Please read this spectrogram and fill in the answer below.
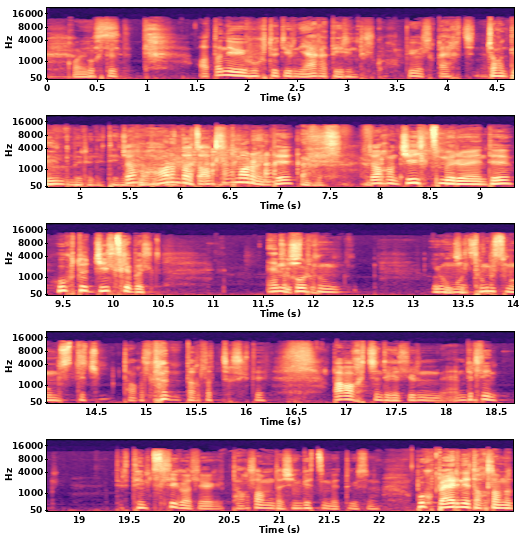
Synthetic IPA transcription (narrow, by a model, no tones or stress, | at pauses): xuxt̪ʰuːt̪ | ɔ̰t̪ɔːniːxuːxt̪ʰuːt̪jeɾɘ̆njaːʁaːt̪eɾɘ̆nt̪ʰɵ̥ɮɡuʁɔpʲiɔɮɢaχt͡ɕʰɪ̥nat͡ɕɔχənt̪eːɾɘ̆nt̪meɾent̪ʰet͡ɕɔːχə̆χɔːɾɞ̆nt̪aːt͡sɔt̪ɞ̆ɬt̪mɔːɾwæːnt̪ʰe | t͡ɕɔːχə̆nt͡ɕiːɬt͡smeɾæːnt̪ʰexuːxt̪ʰuːt̪̚t͡ɕiːɬt͡sxeːp̬ɔɬt̪ | æmxoːrxɘ̆ŋ | jʊmɵt̪ʰumɘ̆smɵmst̪ɘ̆t͡ɕt̪ʰɔʁɞɮt̪ʰːɔʁɮɔ̆ːt̪̚t͡ɕʰɪ̥χʃɘ̥̆kt̪ʰeːpaʁɔ̆t͡ɕʰɪnt̪ʰeɣeːɮjiɾɘ̆næ̰mʲt̪r̆ɮiːn | t̪ʰer̥t̪ʰem̥t͡sɮiːkɔɮakt̪ʰɔʁɮɔːmnt̪ɔːʃiŋɡet̪sə̆mpæːt̪ɘ̆kwesɘ̆ŋpuxpæːrniːt̪ʰɔʁɮɔːmnə̆ːt̪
